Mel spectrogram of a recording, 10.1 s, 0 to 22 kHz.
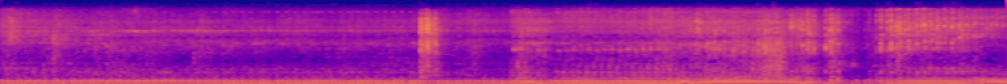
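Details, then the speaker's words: Yamaha XVS1100 V-twin after a fuel system overhaul including cleaned carburetor jets, on half choke: deep rumble revs cleanly on throttle blips and settles with no stumble, running far better than before. "well she runs beautiful now way better than what the way it was running when I got it here"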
